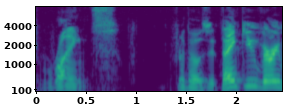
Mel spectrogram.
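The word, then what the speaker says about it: Reince: I got it I got how you it's RS it's not Rin it's R I get it yes I understood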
